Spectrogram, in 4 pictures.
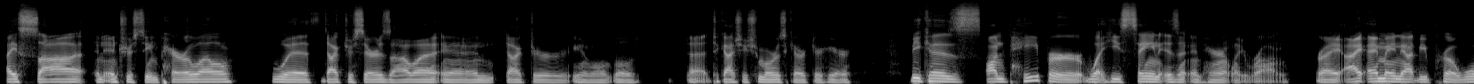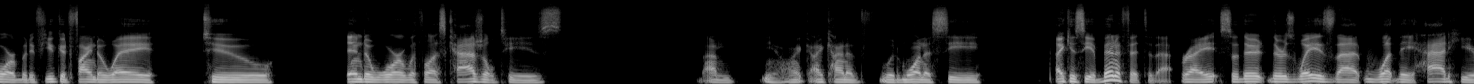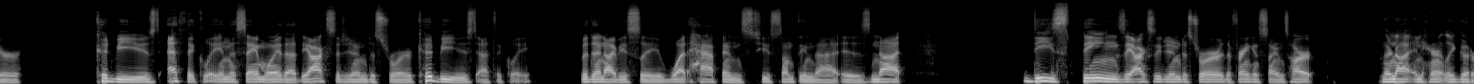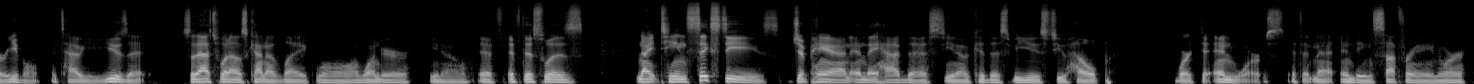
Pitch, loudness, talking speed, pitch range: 110 Hz, -23 LUFS, 165 wpm, 100-120 Hz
